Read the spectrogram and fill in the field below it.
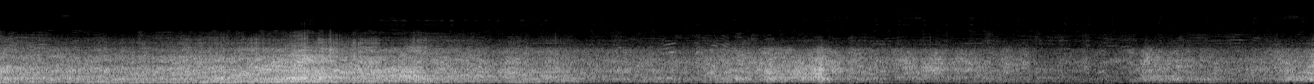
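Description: A jet roars overhead and slowly fades into the distance.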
